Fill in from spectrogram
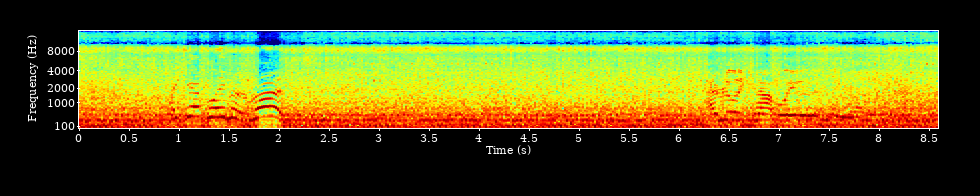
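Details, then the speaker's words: Curb-find Snapper mower, Briggs & Stratton single-cylinder, reassembled and run on starting fuel, air filter off, despite nicked piston, corroded carb and twisted-off bolts: steady even buzz, no misses or knocks; normal running. "and there you have it the snapper I thought would not run because of how poorly the engine actually is"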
